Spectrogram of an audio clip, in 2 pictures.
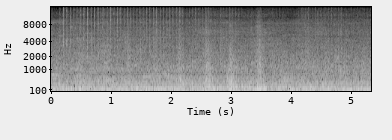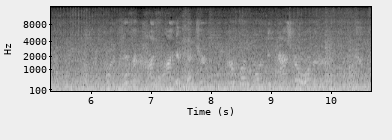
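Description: Steady low rumble of a PeopleMover car running along its elevated track, with voices of people below heard more clearly in the second half.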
